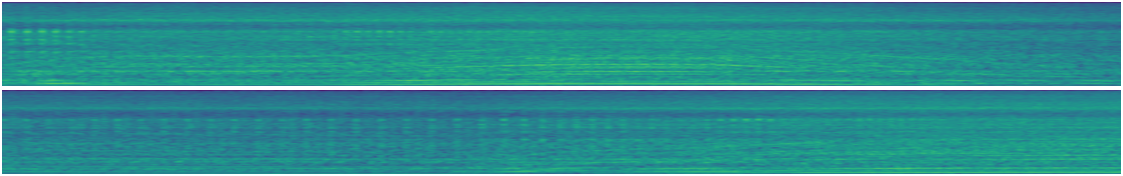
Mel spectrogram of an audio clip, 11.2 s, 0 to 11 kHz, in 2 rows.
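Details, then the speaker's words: Mercedes A140 (W168) revved after replacing the ticking hydraulic lifters. Engine climbs and falls through clean revs with smooth pitch changes and no top-end ticking; normal revving, lifter noise gone. "как бы мотор нормальной работы попробую погазовать"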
